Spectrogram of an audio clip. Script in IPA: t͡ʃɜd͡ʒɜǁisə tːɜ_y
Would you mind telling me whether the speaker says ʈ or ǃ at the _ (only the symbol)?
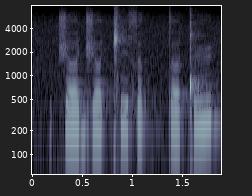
ǃ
